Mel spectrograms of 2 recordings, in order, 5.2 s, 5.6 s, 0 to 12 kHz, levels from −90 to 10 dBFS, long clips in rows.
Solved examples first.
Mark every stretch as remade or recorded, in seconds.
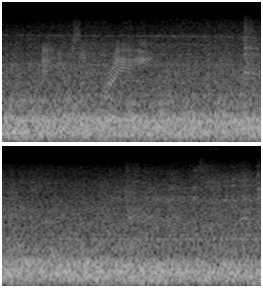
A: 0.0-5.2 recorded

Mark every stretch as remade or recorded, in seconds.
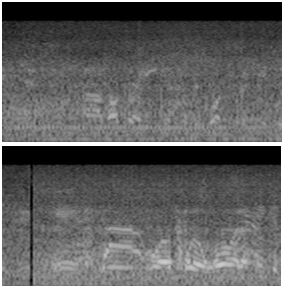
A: 0.0-1.1 recorded; 1.1-2.6 remade; 2.6-5.6 recorded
